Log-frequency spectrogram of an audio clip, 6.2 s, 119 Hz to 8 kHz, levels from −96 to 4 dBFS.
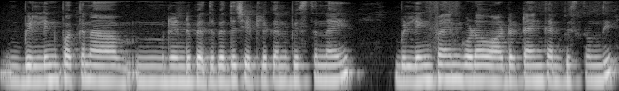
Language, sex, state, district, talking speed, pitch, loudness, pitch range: Telugu, female, Andhra Pradesh, Sri Satya Sai, 125 wpm, 195 Hz, -16 LUFS, 190-195 Hz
